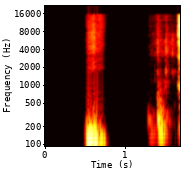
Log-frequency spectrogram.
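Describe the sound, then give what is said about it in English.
Crisp crunching of Ripples home style chili ridged potato chips: one loud bite, a short pause, then a second burst of brittle chewing crackles. “Munch pass. You know the rules.”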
